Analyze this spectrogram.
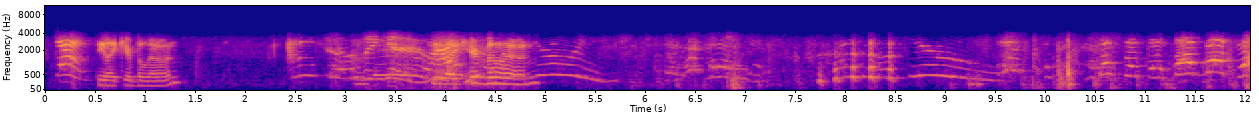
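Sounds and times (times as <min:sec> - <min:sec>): soft bump: 0:09.3 - 0:12.0.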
